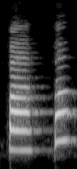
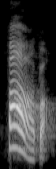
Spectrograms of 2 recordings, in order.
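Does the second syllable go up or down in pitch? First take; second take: up; down. First: The second syllable is raised up in pitch. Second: The second syllable is let down low in pitch. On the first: The speaker calls it wrong. "빠빠 이러면 이상하니까" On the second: The speaker calls it right. "내려간 데서 그냥 내려놓으시면 돼요"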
